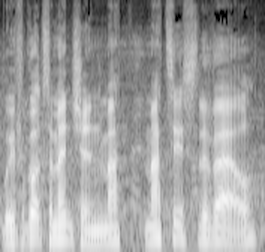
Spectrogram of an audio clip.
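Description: A man's voice: mid-range voice, fairly even intonation, fast, sharp tone. A man with a mid-range voice co-hosts a casual podcast. He tells his stories in a dry, joking way. He is recorded outdoors in an urban setting. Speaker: podcast co-host.

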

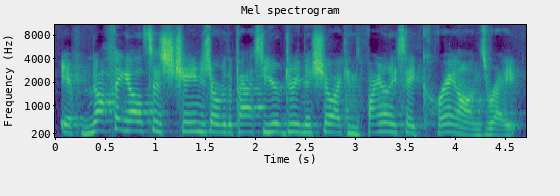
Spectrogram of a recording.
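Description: A woman's voice: a little high, normal speed, fairly bright tone, poor audio. Chatty upbeat woman podcaster. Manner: chatty, upbeat, laughs often. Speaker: podcast co-host. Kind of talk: casual chat. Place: small apartment. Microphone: close podcast mic.

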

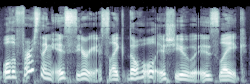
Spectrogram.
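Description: Woman in her 30s, co-host: low, gravelly, tired, giggly rambling, dry close mic. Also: big pitch swings, unhurried, darkish tone, dry recording. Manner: rambling, giggly, many "like" fillers. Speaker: podcast co-host. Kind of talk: casual chat. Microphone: close studio mic.

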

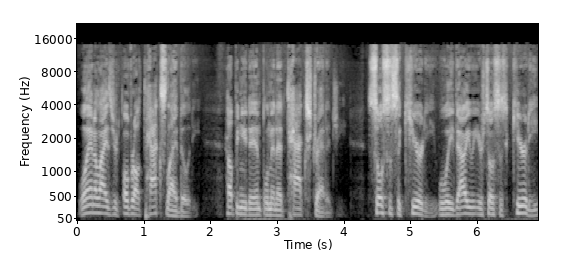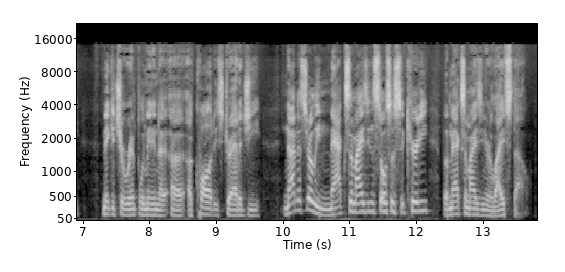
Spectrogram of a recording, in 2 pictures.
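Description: A man's voice: mid-range voice, expressive, fast talker, no echo. Male financial advisor, casual radio chat, explanatory with filler words, dry close-miked sound. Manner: explanatory, with many "you know" fillers.

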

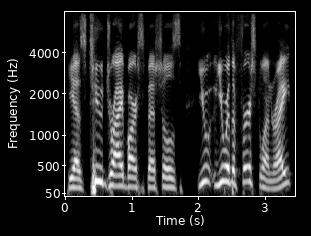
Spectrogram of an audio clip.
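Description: A man's voice: on the high side, animated, moderate pace, a bit bright, no room sound. A man hosting a comedy podcast with casual, jokey, profane banter.

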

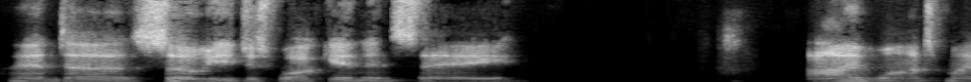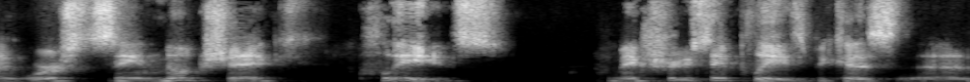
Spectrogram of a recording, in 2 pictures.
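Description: Rambling male co-host with a husky voice. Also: mid-range voice, sharp tone, poor audio. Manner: rambling, filler-heavy ironic asides. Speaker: podcast co-host. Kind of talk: comedic podcast banter.

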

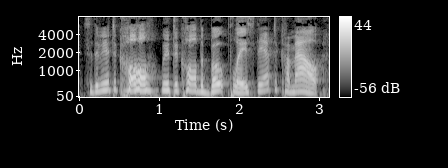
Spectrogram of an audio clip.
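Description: A woman's voice: fairly high pitch, fast. A woman in her thirties co-hosting a casual chat show, telling stories with acted-out quotes. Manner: animated storyteller, acts out quotes. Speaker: podcast co-host.

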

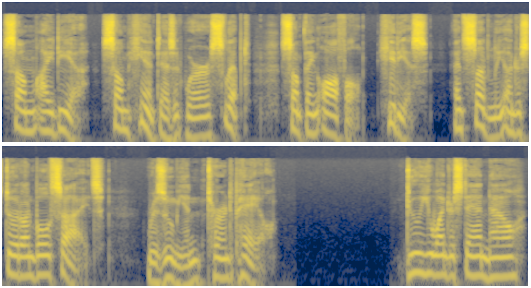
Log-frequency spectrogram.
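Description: Mellow-voiced man reading an audiobook. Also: mid-range voice, animated, unhurried, breathy edge, dry recording, clean studio sound. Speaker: audiobook reader. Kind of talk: scripted audiobook narration.

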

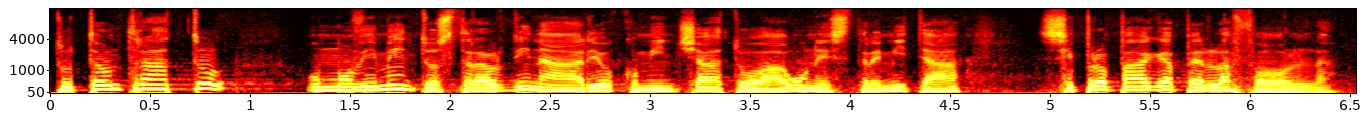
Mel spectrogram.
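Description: A man narrating a classic novel in a measured, dramatic reading that slows down for emphasis. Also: mid-range voice, lively intonation, darkish tone.

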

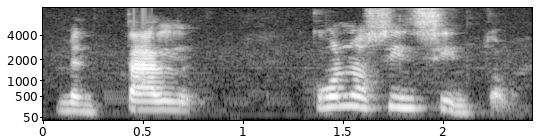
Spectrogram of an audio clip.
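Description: An older woman from southern Chile with a Chilean accent, giving earnest, opinionated conversational commentary to listeners, halting and repeating words as she goes. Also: medium pitch, animated, husky. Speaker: doctor and radio commentator.

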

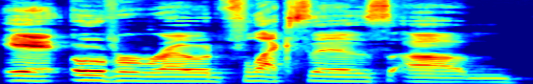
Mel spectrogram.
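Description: A woman's voice: deep voice, steady tone, very slow, fairly bright tone, smooth. A woman playing a tabletop game, describing her character with hesitant fillers. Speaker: player. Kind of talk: casual tabletop play.

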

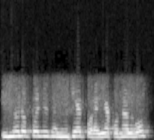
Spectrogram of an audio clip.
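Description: A woman's voice: a little high, steady tone, normal speed, natural voice. A woman playing a fussy worried mom on the phone. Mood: scolding. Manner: fussy, questioning, scolding. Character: worried older mother on the phone. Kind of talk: radio prank sketch. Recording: dull noisy radio phone line.

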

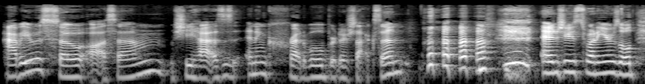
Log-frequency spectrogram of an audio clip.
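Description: A woman's voice: medium pitch, normal speed, bright, forceful tone. A woman from Canada co-hosting a sports podcast, chatting casually and bubbly, laughing often. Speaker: podcast co-host.

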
